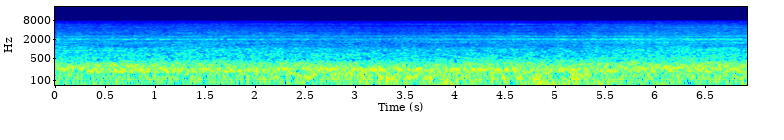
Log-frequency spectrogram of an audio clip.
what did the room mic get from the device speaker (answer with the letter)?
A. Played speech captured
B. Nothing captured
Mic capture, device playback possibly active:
B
